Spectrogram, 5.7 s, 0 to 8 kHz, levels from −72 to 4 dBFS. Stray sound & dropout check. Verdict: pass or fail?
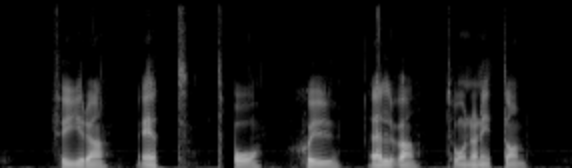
fail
